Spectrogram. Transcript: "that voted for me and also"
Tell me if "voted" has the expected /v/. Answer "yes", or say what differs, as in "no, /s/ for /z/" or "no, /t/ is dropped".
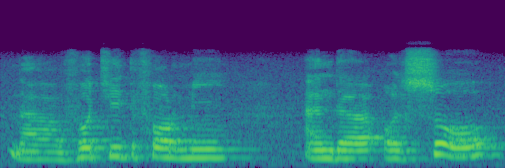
yes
